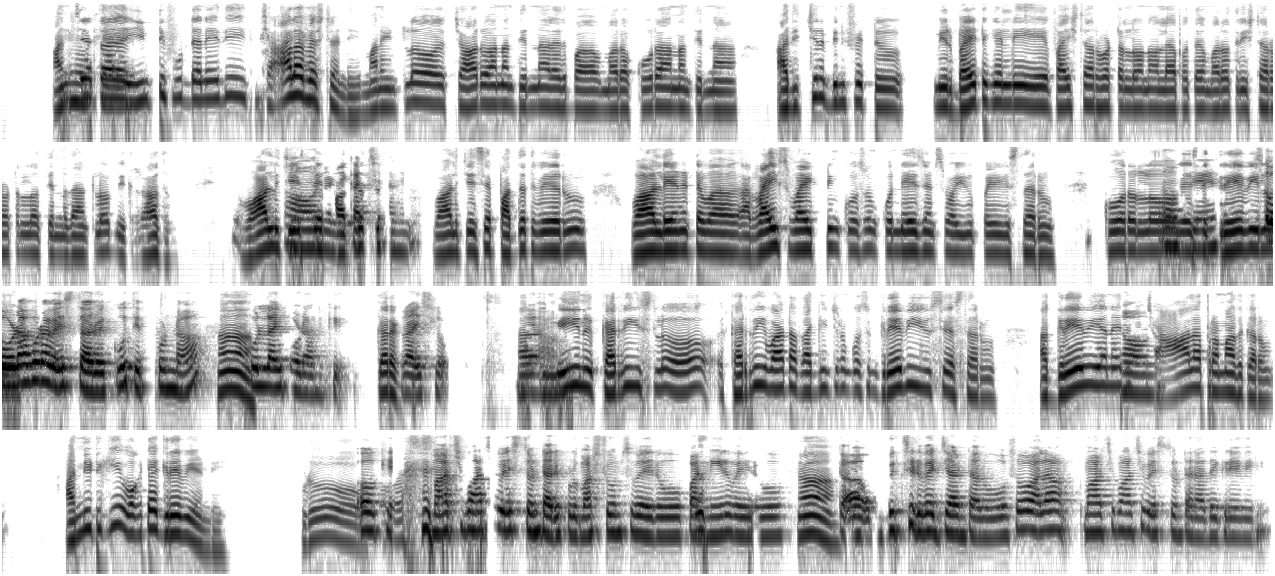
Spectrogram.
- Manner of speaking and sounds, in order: in English: "ఫుడ్"; other background noise; in English: "బెస్ట్"; in English: "బెనిఫిట్"; in English: "ఫైవ్-స్టార్ హోటల్‌లోనో"; in English: "త్రీ స్టార్ హోటల్‌లో"; in English: "రైస్ వైటనింగ్"; in English: "ఏజెంట్స్"; tapping; in English: "గ్రేవీలో"; in English: "ఫుల్"; in English: "కరెక్ట్"; in English: "రైస్‌లో"; in English: "మెయిన్ కర్రీస్‌లో, కర్రీ"; in English: "గ్రేవీ యూజ్"; in English: "గ్రేవీ"; stressed: "చాలా ప్రమాదకరం"; in English: "గ్రేవీ"; chuckle; in English: "మష్రూమ్స్"; other noise; in English: "మిక్స్డ్ వెజ్"; in English: "సో"; in English: "గ్రేవీని"
- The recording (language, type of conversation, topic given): Telugu, podcast, రోజూ ఏ అలవాట్లు మానసిక ధైర్యాన్ని పెంచడంలో సహాయపడతాయి?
